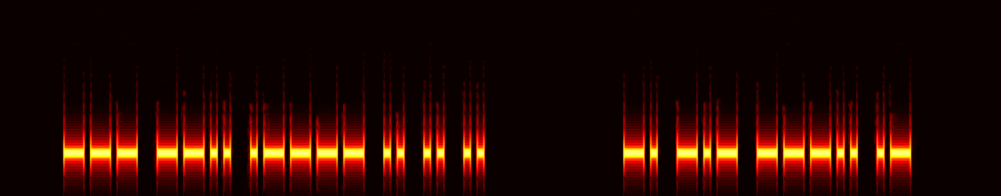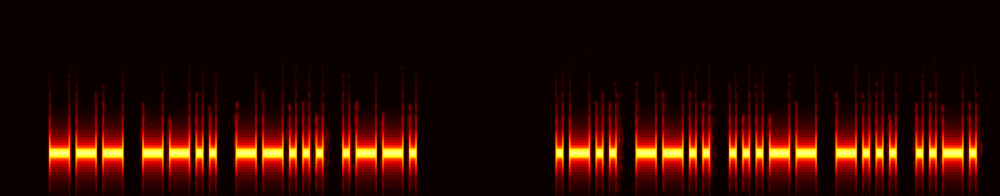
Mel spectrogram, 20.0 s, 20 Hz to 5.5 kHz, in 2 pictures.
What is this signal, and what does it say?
Morse code, heard as a keyed tone, about 18 wpm, 600 Hz. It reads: OZ1III NK8A OZ7P LZ3BF
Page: Kaldesignaler 18 wpm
